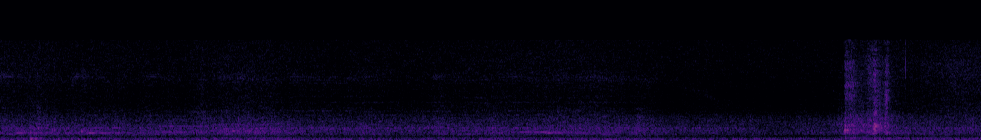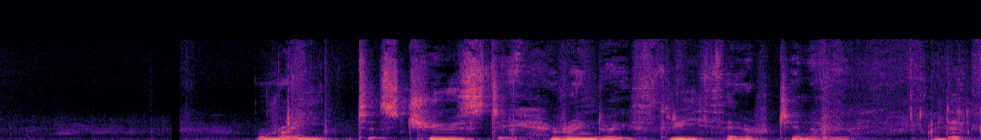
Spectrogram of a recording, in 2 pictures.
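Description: Stiff paper pages rustle as a small book is opened and handled.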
